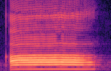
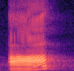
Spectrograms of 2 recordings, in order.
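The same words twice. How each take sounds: First: The pitch stays high and level throughout. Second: The pitch starts mid and rises to high. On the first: "The first tone keeps at the highest light from the start to the end" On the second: "The second tone starts from the middle and goes up to the highest light"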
